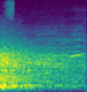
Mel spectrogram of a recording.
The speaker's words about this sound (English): The base of the water tower exploded. The empty cistern fell to the ground in a plume of dusty wood.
